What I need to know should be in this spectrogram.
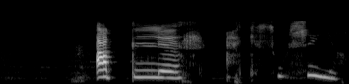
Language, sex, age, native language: Icelandic, male, 7, Icelandic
